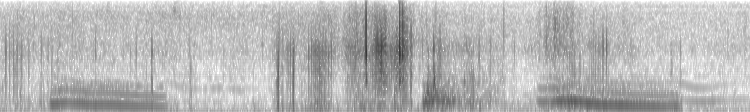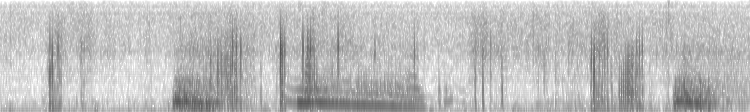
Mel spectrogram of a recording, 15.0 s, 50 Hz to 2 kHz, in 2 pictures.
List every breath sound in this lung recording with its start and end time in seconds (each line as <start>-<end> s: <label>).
0.34-2.51 s: exhalation
0.34-2.51 s: wheeze
4.16-5.12 s: inhalation
4.16-5.12 s: crackles
5.24-7.63 s: exhalation
9.15-10.12 s: inhalation
9.15-10.12 s: crackles
10.32-12.21 s: exhalation
10.32-12.21 s: wheeze
14.17-15.00 s: inhalation
14.17-15.00 s: crackles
